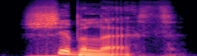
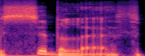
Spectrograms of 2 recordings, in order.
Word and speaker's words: shibboleth: no I am not they would tell him to say shibboleth if he was from Ephraim he would say sibileth because people from Ephraim cannot pronounce the word correctly then they would take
